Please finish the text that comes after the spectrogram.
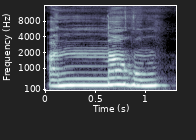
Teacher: اعوذ باللہ من الشیطان الرجیم بسم اللہ الرحمن الرحیم وَلَوْ أَنَّهُمْ آمَنُوا وَاتَّقَوْا لَمَثُوبَةٌ، لو میں جو ہے وہ واو لین ہے، انہم ان جو ہے وہ نون مشدد ہے، غنہ ہوگا یہاں پر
